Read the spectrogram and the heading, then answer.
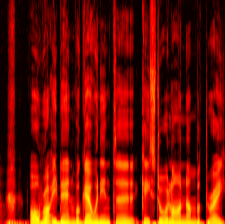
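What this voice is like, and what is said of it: Attempted Australian accent. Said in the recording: “Is that Australian? ... It was a good attempt, mate.”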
